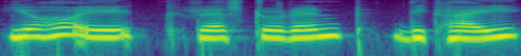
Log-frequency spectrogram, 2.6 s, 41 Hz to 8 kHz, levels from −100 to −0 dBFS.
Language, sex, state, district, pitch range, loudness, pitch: Hindi, female, Himachal Pradesh, Shimla, 230-260 Hz, -12 LUFS, 240 Hz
